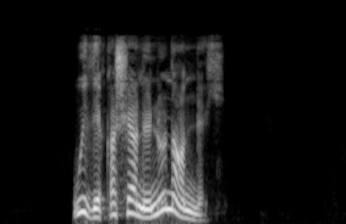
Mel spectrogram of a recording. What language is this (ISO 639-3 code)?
kab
